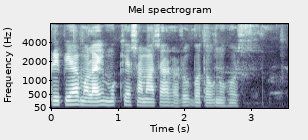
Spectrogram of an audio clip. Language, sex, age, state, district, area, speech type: Nepali, male, 45-60, West Bengal, Kalimpong, rural, read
